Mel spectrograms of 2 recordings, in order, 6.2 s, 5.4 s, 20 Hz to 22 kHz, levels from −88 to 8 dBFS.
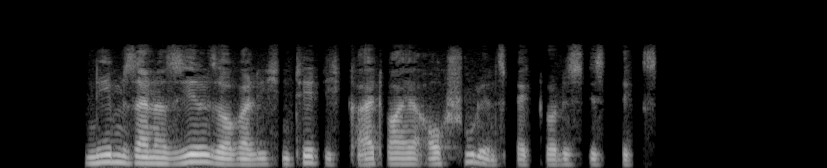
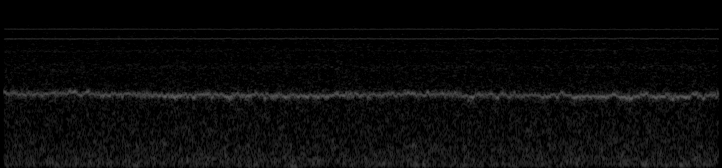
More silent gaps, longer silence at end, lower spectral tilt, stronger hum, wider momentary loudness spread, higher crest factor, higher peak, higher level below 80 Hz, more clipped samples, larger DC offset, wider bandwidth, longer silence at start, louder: first, 2.56-2.61 s, 3.81-3.87 s, 3.99-4.04 s, 4.55-4.66 s, 4.77-4.82 s vs none; first, 1.3 s vs 0 s; first, -6.5 dB/octave vs -1.5 dB/octave; neither; first, 14 LU vs 3 LU; first, 18 dB vs 12 dB; first, -8 dBFS vs -46 dBFS; first, -66 dBFS vs -86 dBFS; neither; neither; second, 7.6 kHz vs 15 kHz; first, 0.65 s vs 0 s; first, -25 LUFS vs -57 LUFS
